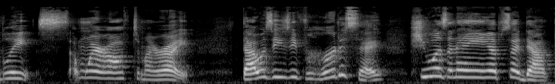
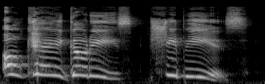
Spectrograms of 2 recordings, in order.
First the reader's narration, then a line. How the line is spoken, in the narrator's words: the Cyclops roared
